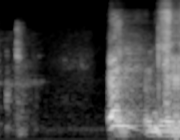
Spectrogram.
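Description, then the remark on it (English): A loud sneeze bursts out after a short quiet pause, a sharp explosive blast with a breathy follow-through, preceded by a faint brief intake of breath. “Bless you.”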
